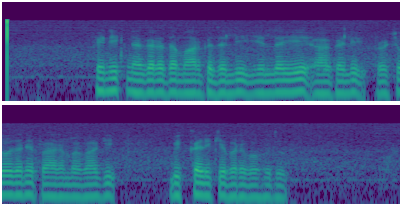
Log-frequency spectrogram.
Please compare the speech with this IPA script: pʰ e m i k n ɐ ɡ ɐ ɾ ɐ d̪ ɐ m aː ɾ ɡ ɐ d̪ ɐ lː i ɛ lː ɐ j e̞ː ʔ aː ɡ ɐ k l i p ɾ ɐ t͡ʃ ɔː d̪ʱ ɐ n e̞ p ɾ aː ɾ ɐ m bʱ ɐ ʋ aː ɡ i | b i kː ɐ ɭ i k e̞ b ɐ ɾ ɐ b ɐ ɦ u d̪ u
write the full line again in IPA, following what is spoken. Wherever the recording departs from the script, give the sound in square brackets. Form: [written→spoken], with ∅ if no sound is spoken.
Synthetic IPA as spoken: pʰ e [m→n] i k n ɐ ɡ ɐ ɾ ɐ d̪ ɐ m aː ɾ ɡ ɐ d̪ ɐ lː i ɛ lː ɐ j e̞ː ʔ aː ɡ ɐ [k→∅] l i p ɾ ɐ t͡ʃ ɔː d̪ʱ ɐ n e̞ p ɾ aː ɾ ɐ m bʱ ɐ ʋ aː ɡ i | b i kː ɐ ɭ i k e̞ b ɐ ɾ ɐ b ɐ ɦ u d̪ u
